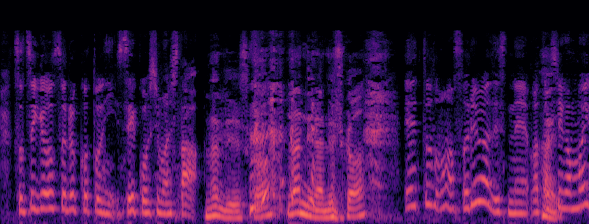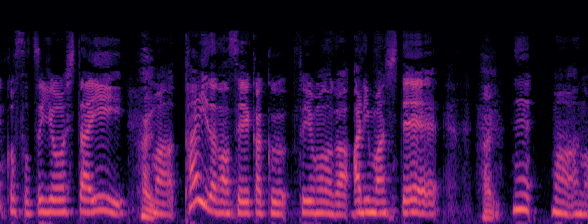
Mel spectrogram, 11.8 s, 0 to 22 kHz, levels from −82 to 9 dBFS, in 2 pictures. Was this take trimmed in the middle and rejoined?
no; 0 cuts

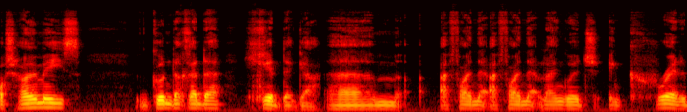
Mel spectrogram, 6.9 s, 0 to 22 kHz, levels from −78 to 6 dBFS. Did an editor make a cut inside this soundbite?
yes; 2 cuts; at 3.2 s, 4.9 s

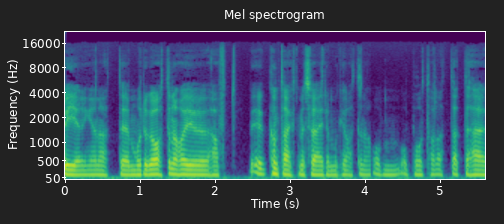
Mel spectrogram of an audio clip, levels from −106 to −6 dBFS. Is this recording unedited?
no; 1 cut; at 4.1 s

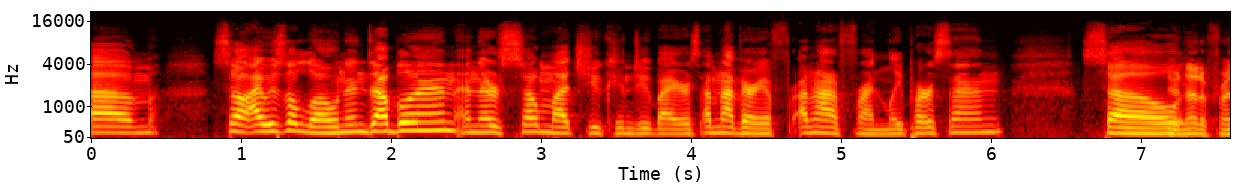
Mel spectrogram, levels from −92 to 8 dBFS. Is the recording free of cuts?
yes; 0 cuts

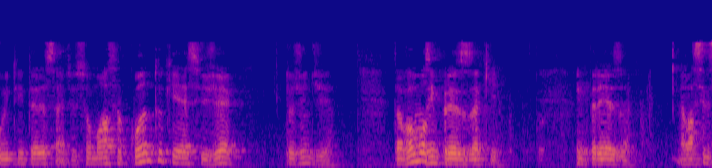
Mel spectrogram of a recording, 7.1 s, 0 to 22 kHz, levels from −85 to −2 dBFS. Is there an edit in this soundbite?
yes; 3 cuts; at 2.9 s, 4.3 s, 5.8 s

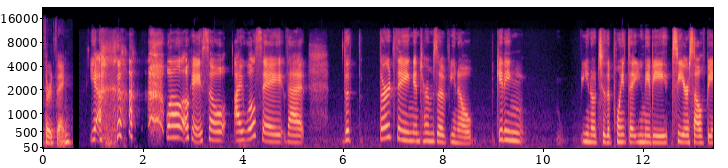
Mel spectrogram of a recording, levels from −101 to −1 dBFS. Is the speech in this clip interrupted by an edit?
no; 0 cuts

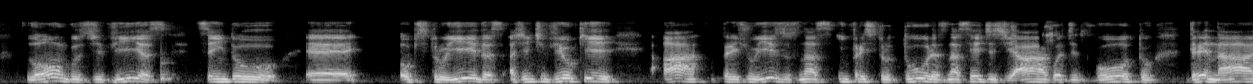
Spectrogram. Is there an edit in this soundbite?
no; 0 cuts

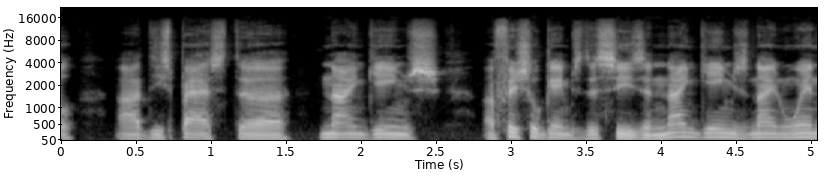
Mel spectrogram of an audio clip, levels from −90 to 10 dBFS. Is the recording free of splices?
yes; 0 cuts

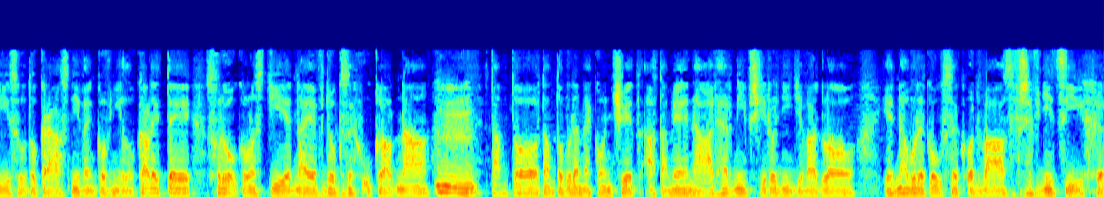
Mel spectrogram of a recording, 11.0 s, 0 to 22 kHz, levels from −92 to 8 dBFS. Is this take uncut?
no; 1 cut; at 9.3 s

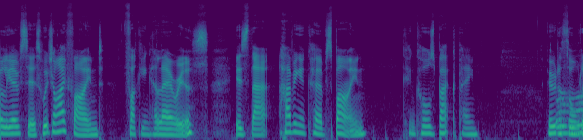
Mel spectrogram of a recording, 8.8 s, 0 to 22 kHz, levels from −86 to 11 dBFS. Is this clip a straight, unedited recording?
yes; 0 cuts

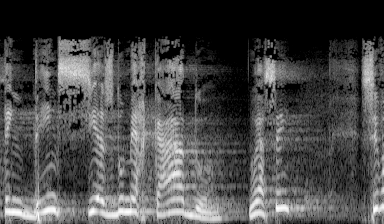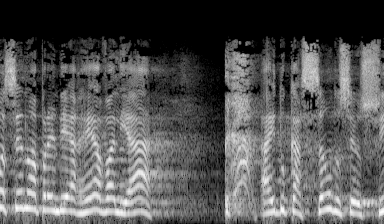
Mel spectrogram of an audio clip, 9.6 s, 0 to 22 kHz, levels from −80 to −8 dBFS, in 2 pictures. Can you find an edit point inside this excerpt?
no; 0 cuts

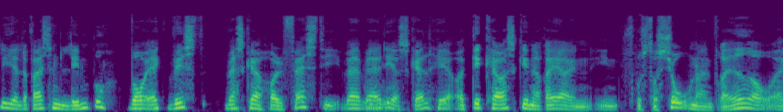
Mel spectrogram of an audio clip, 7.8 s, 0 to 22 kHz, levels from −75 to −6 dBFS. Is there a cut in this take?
yes; 2 cuts; at 1.2 s, 5.9 s

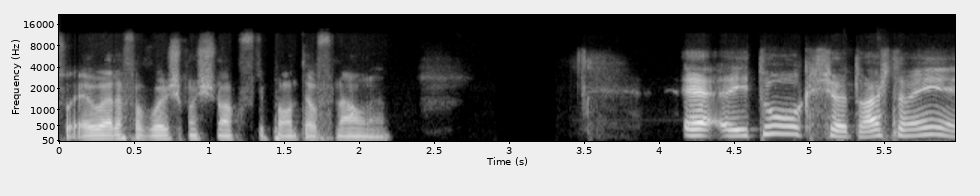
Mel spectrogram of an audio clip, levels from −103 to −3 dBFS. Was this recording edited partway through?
no; 0 cuts

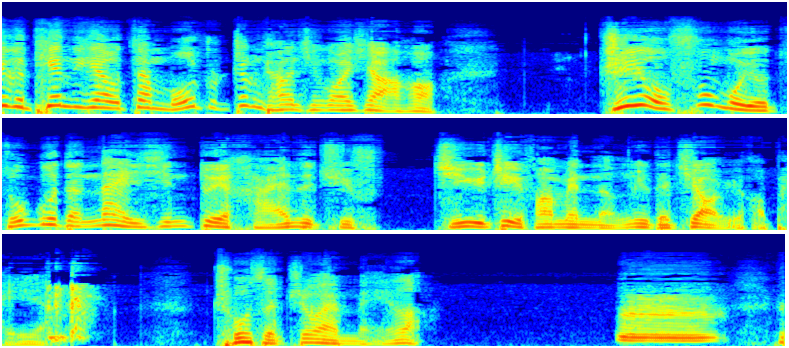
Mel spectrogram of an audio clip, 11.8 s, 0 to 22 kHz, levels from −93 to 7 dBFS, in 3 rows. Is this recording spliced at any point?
no; 0 cuts

